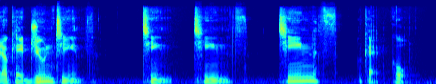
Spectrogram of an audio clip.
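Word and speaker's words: Juneteenth: Junth teenth.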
